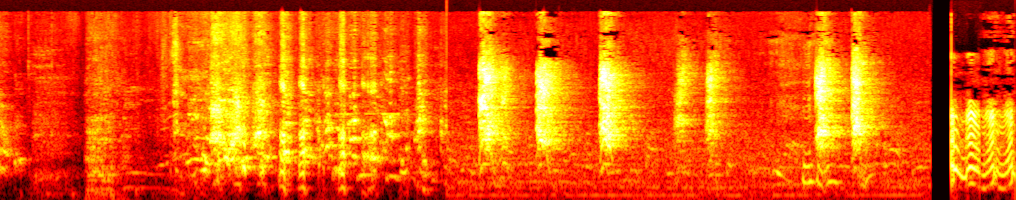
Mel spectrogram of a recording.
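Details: An angry dog barks in a quick series of sharp, harsh barks, roughly one every second. A person speaks at the start and a low hum runs underneath.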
